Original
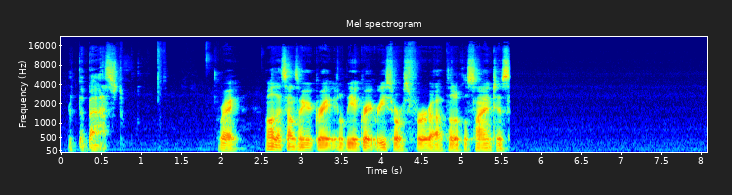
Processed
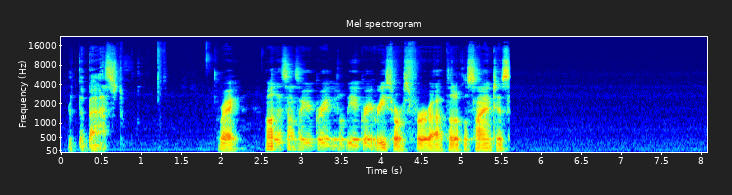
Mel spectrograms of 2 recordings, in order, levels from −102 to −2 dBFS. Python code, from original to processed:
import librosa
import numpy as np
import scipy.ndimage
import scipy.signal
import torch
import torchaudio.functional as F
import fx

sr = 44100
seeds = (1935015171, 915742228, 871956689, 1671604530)

y = fx.comb_fb(x, sr, f0_hz=110.0, decay_s=0.16, harmonics='all', damping=0.0, mix_pct=100, at=(2.64, 3.87), fade=0.02)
